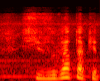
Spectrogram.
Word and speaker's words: 賤ヶ岳: 99 何の戦いこれね賤ヶ岳と読みます鈴鹿だけはい賤ヶ岳夜はこれ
